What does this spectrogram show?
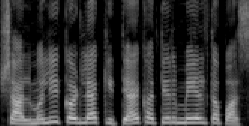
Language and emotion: Goan Konkani, neutral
